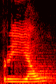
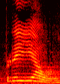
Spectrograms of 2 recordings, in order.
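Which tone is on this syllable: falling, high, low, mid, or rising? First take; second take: high; falling. First: The syllable is said on a high tone. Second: The syllable is said on a falling tone.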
